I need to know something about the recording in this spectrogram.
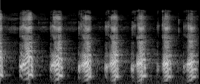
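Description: A man laughing hard in a rapid run of high-pitched cackles, about four a second.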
